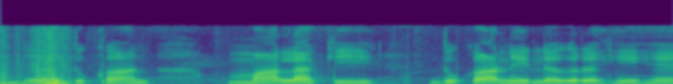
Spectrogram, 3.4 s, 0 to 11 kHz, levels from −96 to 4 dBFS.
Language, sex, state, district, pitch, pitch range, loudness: Hindi, female, Haryana, Charkhi Dadri, 180 Hz, 175-185 Hz, -19 LUFS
